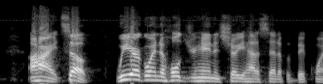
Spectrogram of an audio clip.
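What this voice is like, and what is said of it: Usual voice. Nothing is said of it.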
